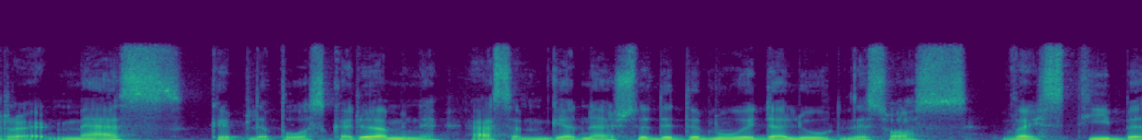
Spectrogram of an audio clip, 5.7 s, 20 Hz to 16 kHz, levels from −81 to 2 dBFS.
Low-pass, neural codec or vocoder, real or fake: 10.8 kHz; codec, 24 kHz, 0.9 kbps, WavTokenizer, small release; fake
